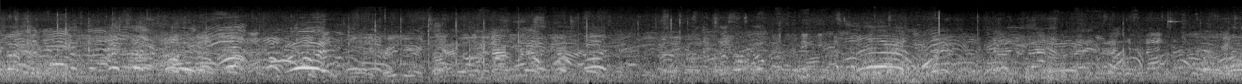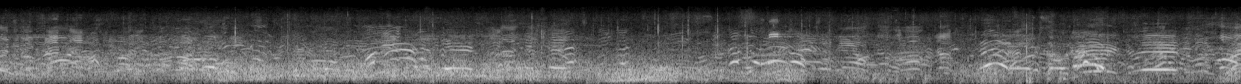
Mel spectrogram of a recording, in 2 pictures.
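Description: Young players and spectators shout and call out across an open field.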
